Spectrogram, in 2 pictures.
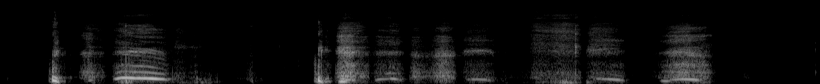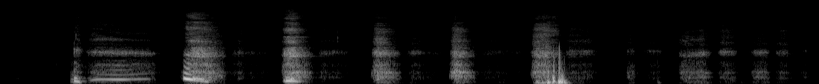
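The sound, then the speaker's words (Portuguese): Voiced panting: a person takes quick, audible gasping breaths in short bursts with brief pauses, growing sharper and more clipped toward the end. “Afigar, ofegante.”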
